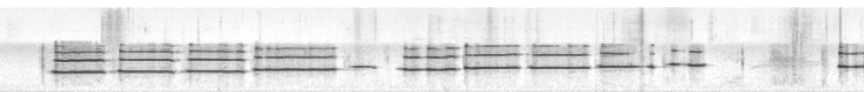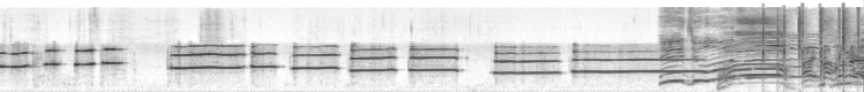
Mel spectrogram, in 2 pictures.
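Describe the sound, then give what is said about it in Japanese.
The song Furusato played as a folk melody on a leaf whistle made from a small yabukouji (Ardisia japonica) leaf held in one hand, its bright, reedy tone carrying clear sustained notes in phrased runs, loud, ending in a burst of noisier, wavering sound. “小さなあんなすごく小さな草でしたねあんな葉っぱでなるんですねはい、やぶこうじの葉っぱを今日はね、使いましたけども。”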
